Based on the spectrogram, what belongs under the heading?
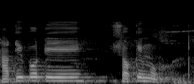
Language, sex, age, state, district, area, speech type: Assamese, male, 45-60, Assam, Sivasagar, rural, spontaneous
